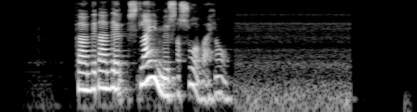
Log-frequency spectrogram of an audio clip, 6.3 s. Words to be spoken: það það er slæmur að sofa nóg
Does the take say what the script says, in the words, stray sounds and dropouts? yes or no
yes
